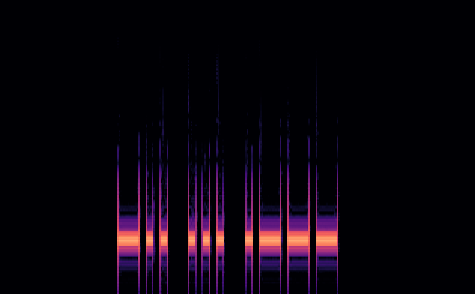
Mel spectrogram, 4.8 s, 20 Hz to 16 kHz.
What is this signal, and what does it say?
Morse code, heard as a keyed tone, about 17 wpm, 700 Hz. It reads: DSJ
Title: Three Challenging Letter-Number Combinations 17wpm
